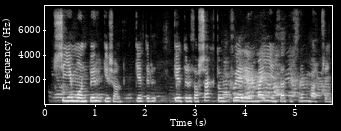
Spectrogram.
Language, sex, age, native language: Icelandic, male, 11, Icelandic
